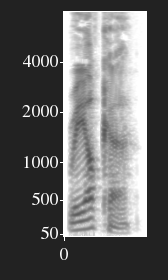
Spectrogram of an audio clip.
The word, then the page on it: rioja: British English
